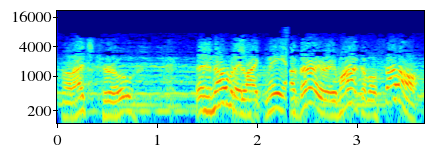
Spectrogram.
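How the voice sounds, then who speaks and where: A man's voice: high voice, big pitch swings, fast talker. An actor playing a boastful, awkwardly romantic young working man in an old radio drama, brash and blustering. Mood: brash, proud. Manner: brash, blustering, self-admiring. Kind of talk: 1940s radio drama acting. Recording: muffled old radio broadcast with music.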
